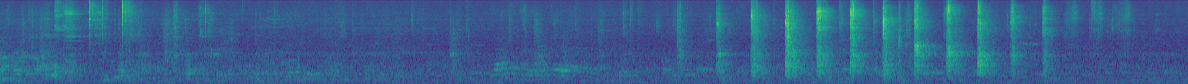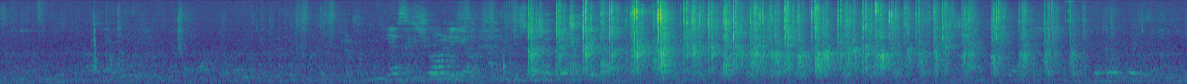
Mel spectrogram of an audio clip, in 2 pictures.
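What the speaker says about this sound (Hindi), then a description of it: "जोरदार तालियां लेडीज एंड जेंटलमैन" Audience applause breaks out in bursts at a celebrity awards ceremony, first a short round and then a longer, louder swell of clapping, with a host's voice over the hall between the bursts.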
